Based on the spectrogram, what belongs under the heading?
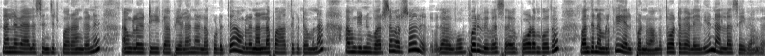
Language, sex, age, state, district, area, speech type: Tamil, female, 60+, Tamil Nadu, Erode, rural, spontaneous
